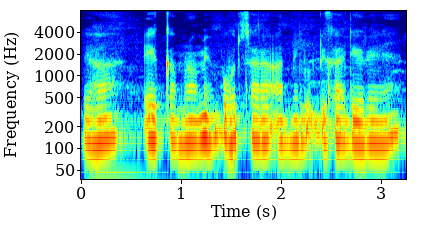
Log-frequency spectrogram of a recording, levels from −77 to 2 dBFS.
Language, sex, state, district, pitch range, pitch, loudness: Hindi, male, Arunachal Pradesh, Papum Pare, 120-130 Hz, 125 Hz, -21 LUFS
